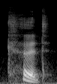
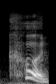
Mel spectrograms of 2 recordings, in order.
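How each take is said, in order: First: The vowel is weak and reduced. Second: The vowel is full and clearly pronounced. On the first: "It's a weaker, more neutral sound" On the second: "this could here"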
